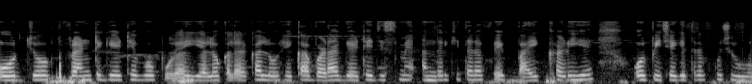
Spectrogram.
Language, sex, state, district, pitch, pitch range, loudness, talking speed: Hindi, female, Maharashtra, Washim, 205 Hz, 195-210 Hz, -22 LUFS, 230 wpm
